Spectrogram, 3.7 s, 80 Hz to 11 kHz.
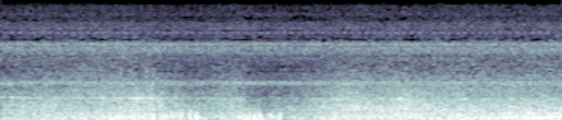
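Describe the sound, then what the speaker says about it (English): Delta Airbus A321 jet touching down at Atlanta International Airport, arriving from LaGuardia: a steady, loud broadband engine roar with a brief dip midway, sustained throughout with no talk. "Delta 771 coming in from LaGuardia, Airbus A321, 10 minutes early."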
